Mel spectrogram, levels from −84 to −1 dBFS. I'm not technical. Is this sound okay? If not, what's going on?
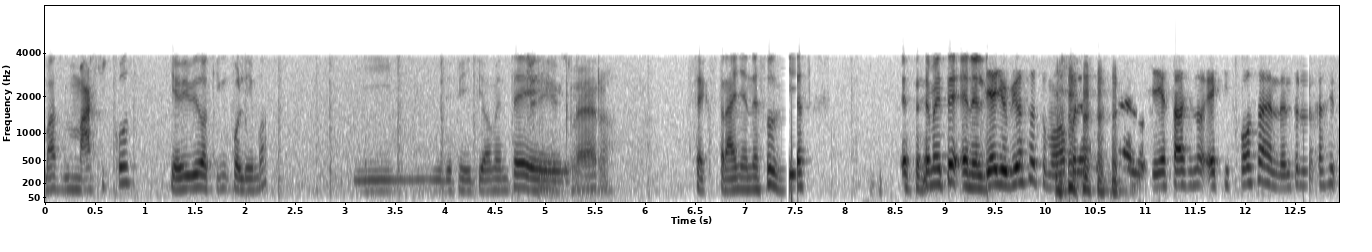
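No. At 5.05 to 5.22 s and 10.34 to 11.07 s, the speech dips and partly cuts out, likely speech suppressed in double talk while both sides spoke.

Around 5.89 to 6.0 s, a very faint, delayed copy of the speech comes back about 0.2 s late. That is likely echo leak.

At 7.36 to 7.52 s and 12.58 to 12.64 s, there is packet loss with pitch repetition. Dropped chunks are patched with a brief held, buzzy sound that fades.

From 9.42 s to the end, the sound turns duller and slightly changes level. There is also a faint new hiss. This is most likely the input switched to a poorer device.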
